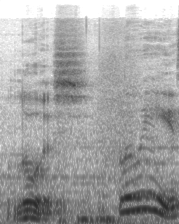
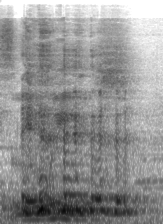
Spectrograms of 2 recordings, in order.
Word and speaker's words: Lewis: I'm here with my friend Lewis. Louise. It's just another way of saying it. Emphasis on another syllable.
